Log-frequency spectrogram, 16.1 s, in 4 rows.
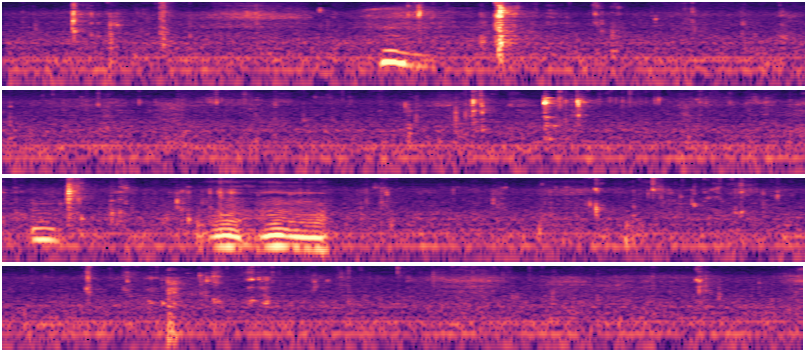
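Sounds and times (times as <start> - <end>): chewing chicken wings: 0.0 - 16.0
person humming mm: 1.8 - 2.3, 8.2 - 8.4, 9.0 - 9.7.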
